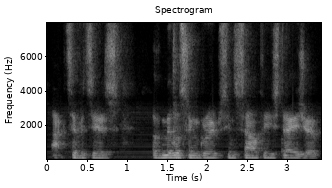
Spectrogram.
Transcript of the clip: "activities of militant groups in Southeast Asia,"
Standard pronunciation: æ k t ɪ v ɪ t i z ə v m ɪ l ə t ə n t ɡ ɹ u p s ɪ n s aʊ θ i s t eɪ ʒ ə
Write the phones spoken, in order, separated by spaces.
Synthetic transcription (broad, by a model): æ k t ɪ v ɪ t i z ə v m ɪ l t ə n ɡ ɹ u p s ɪ n s aʊ θ i s t eɪ ʒ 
